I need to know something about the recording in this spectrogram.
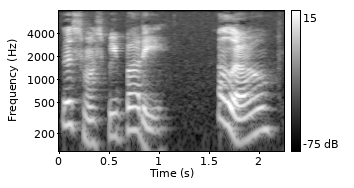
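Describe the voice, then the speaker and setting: A man's voice: high-pitched, very animated, unhurried, pitched above the performer's own voice. A man voicing a very tall, cheerful, polite male skeleton with a formal, exuberant, declamatory delivery in a fan fiction story. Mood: delighted, polite.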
